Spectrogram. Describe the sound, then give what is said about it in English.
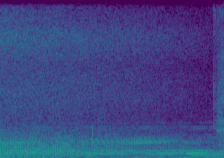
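A steady, whirring drone of the propeller of a Pipistrel Velis Electro, a small electric light aircraft, in a small hangar a few hundred metres from an airport terminal, continuous, with a smooth tonal hum and airy rush throughout, no voices present. “Three shiny new Pipistrel Velis Electros, the first electric powered planes to be approved for use by the European Flight Regulator.”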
